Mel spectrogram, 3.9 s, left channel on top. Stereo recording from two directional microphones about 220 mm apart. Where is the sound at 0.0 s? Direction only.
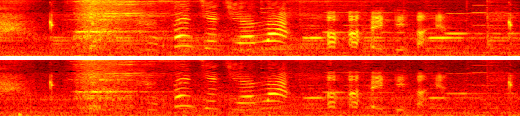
Centre (ahead or behind).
